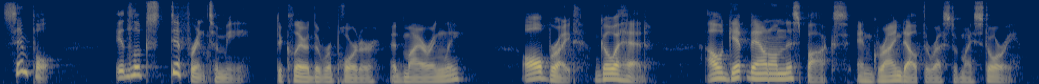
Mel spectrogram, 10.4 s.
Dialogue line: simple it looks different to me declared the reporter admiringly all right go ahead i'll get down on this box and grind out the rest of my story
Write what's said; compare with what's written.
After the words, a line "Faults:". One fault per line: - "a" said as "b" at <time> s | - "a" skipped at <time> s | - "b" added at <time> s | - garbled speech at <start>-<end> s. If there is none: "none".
simple it looks different to me declared the reporter admiringly all bright go ahead i'll get down on this box and grind out the rest of my story
Faults:
- "right" said as "bright" at 5.4 s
